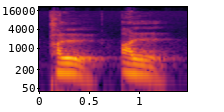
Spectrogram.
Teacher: 혀가 입천장에 딱 붙어 있기 때문에 공기는 혀 옆을 돌아갑니다. 혀하고 볼하고 그 사이 공간을 통해서 공기가 흘러가죠. · 혀가 입천장에 딱 붙은 상태에서 안 떨어져요. 그러면 우리가 달 이렇게 소리 냈을 때 공기가 흘러가는데 어디로 가느냐? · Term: L 발음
